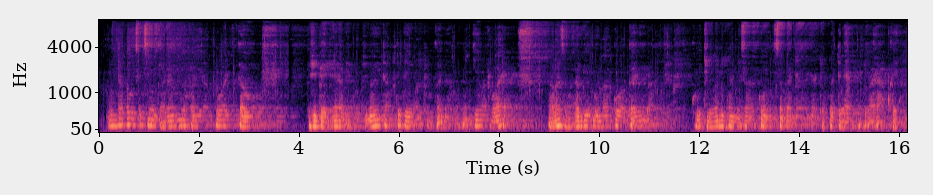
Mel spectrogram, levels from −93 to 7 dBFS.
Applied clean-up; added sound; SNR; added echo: neural separator model SepFormer DNS4.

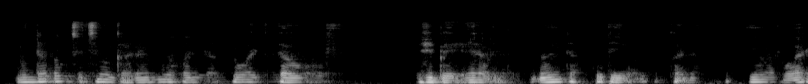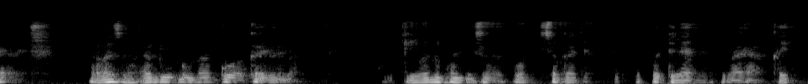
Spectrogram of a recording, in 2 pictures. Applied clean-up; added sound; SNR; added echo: neural mask model DeepFilterNet 3.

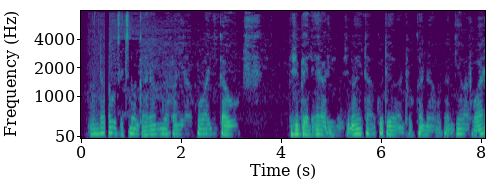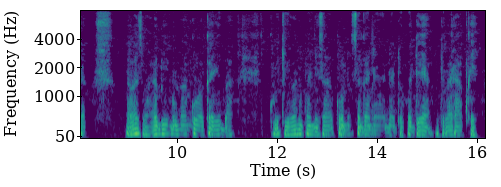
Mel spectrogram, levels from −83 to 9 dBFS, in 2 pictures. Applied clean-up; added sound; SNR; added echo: none; none; none; none.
